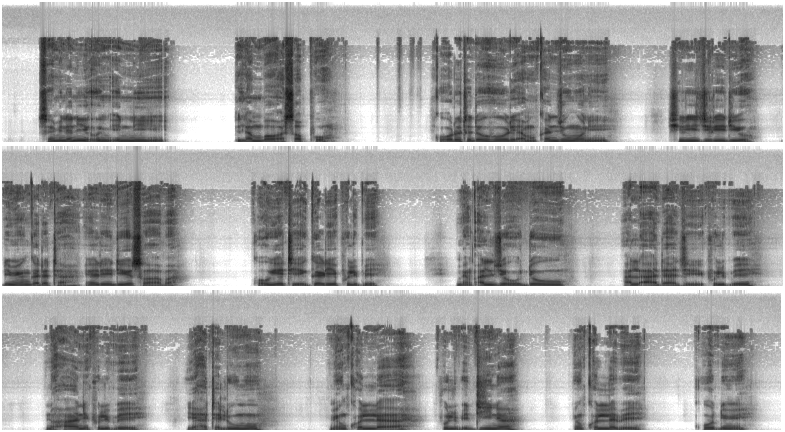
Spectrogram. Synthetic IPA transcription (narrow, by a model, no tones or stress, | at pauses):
sɔminaniʔunʔinːi | lambawa̰sapʰːɔ̰ | kʰɔʔɔɾɔtadɔwɦɔːɾɛʔamkaɲd͡ʒumwonḭ | ʃiɾid͡ʒiɾedijɔ | ɗiminɡaɗatʰaɛɾedijɔsa̰ba | kʰɔwijatʰiɡaɾɛpʰulɓɛ | minʔald͡ʒɔdɔw | ʔalʔadaːd͡ʒipʰulɓɛ | nɔhanipʰulɓɛ | jahatalumɔ | mḭnkʰɔlːa | pulɓɛdiːna | minkʰɔlːaɓɛ | kʰɔɗimḭn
